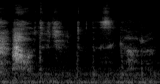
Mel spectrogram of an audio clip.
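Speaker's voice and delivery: soft unvoiced whisper of wonder. Real, not acted. Medium greeting a remembered spirit, whispering in awe. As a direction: hush it like a secret.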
